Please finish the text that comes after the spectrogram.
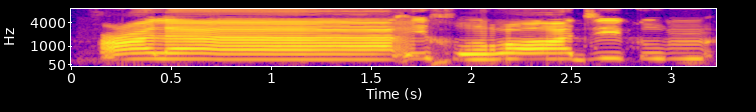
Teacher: کھڑی مد بھی آ گیا، اور کھڑی مد کو 1 الف کی مقدار کھینچتے ہیں تو کل 4 الف کی مقدار کھینچ کر پڑھیں گے، کم یا زیادہ نہیں کھینچیں گے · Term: مد منفصل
